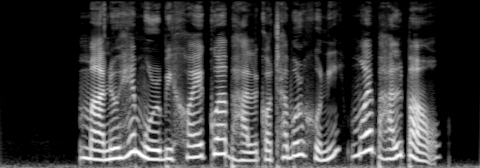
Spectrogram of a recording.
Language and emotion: Assamese, happy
